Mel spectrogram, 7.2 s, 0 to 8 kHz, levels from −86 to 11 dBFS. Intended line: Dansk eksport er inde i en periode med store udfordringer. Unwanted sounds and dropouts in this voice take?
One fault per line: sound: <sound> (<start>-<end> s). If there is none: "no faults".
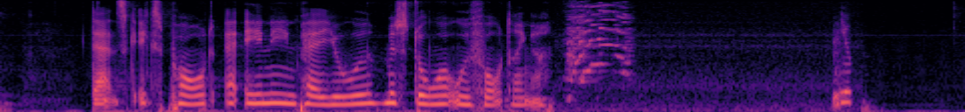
sound: squeak (4.2-4.8 s)
sound: laugh (6.2-6.4 s)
